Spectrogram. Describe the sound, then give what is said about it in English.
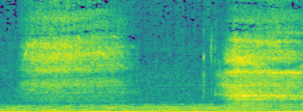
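A deep, cleansing breath drawn in slowly and then released in a long, airy exhale during a morning gratitude meditation, both soft and set over a steady, low tonal backdrop. “taking a nice deep cleansing breath in and release, letting go”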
